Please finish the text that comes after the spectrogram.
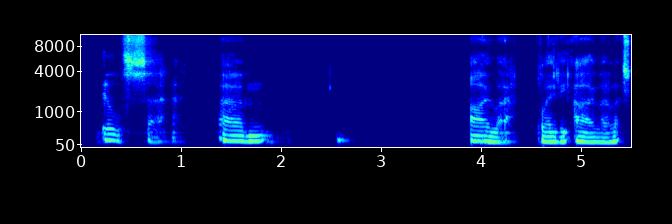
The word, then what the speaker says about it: Ilsa: should probably be pronounced Isa. Isa. I L SA. So, it should probably be Isa.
